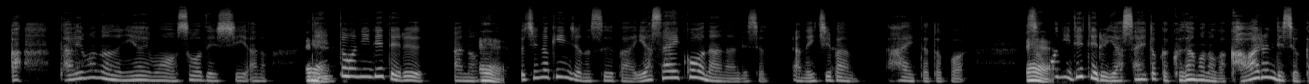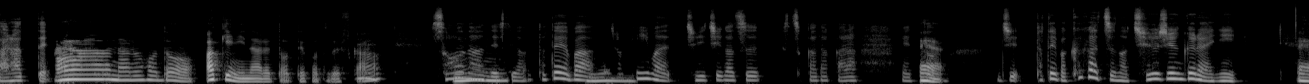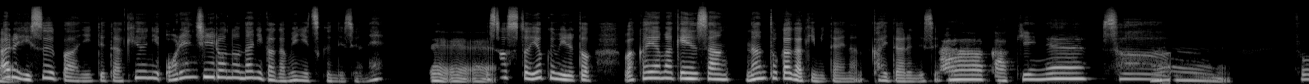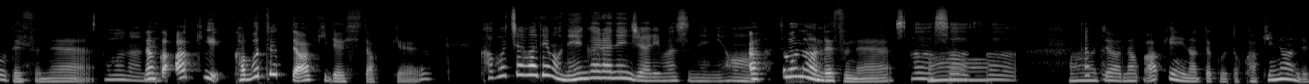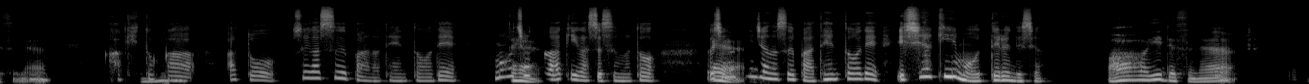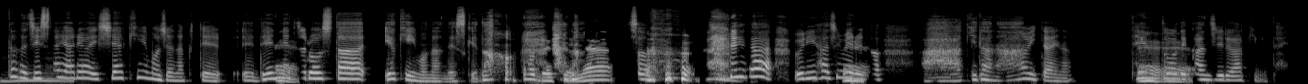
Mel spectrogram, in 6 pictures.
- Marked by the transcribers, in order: other background noise; tapping; chuckle
- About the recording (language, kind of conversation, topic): Japanese, podcast, 季節の移り変わりから、どんなことを感じますか？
